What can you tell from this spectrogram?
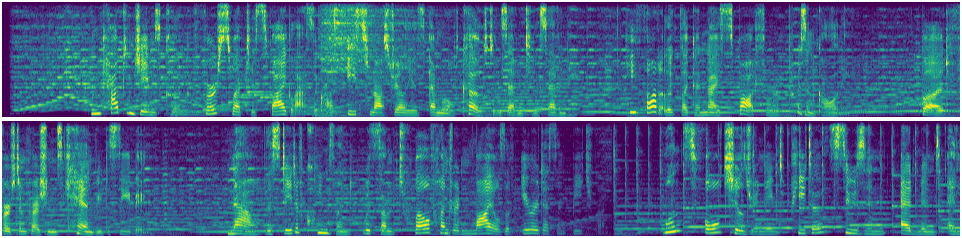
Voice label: Narration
